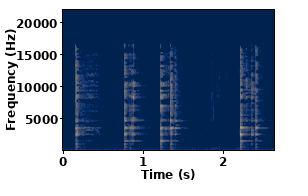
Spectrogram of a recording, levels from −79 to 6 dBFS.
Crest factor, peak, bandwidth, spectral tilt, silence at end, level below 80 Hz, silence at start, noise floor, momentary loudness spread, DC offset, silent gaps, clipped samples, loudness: 28 dB; -10 dBFS; 17 kHz; 3 dB/octave; 0.2 s; -88 dBFS; 0.15 s; -69 dBFS; 13 LU; under 0.1%; none; under 0.1%; -32 LUFS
